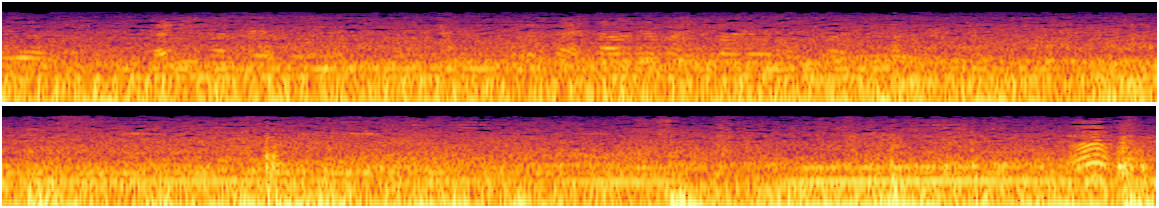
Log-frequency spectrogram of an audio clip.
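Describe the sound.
A motorcycle engine runs outside with a low, steady droning hum, and people talk over it.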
